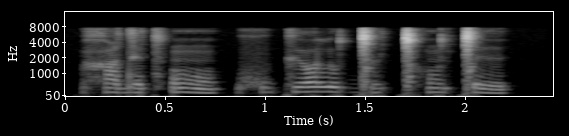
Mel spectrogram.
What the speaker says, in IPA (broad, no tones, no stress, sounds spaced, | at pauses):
x ɑ d ɛ t͡sʼ õ | xʷ ɘ kʲ ɔ l u ɡ͡ǀ ɘ ǀʰ õ ǀ ɪ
